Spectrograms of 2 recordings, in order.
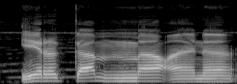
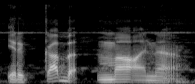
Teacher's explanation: huruf ba yang bertanda sukun tidak kedengaran, tapi dia ditasdidkan ke huruf mim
